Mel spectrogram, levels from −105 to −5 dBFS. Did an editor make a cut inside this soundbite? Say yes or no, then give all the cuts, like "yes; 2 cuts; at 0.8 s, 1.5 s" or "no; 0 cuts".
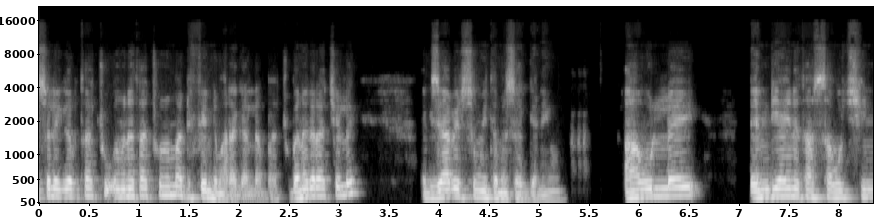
no; 0 cuts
